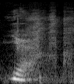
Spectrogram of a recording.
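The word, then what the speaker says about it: ja: So the first one let's start with the positive will say f yeah j a which means yes.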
